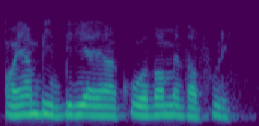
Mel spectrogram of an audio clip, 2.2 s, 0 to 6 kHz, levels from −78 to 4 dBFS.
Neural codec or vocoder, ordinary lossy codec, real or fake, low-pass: vocoder, 22.05 kHz, 80 mel bands, WaveNeXt; none; fake; 5.4 kHz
